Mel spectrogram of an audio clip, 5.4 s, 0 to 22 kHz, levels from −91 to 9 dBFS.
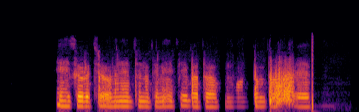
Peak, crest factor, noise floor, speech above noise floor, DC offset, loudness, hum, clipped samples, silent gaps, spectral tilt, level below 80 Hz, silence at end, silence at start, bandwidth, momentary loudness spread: -2 dBFS; 18 dB; under -90 dBFS; over 72 dB; under 0.1%; -18 LUFS; none; under 0.1%; none; -8.5 dB/octave; -58 dBFS; 0.75 s; 0.85 s; 7 kHz; 13 LU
